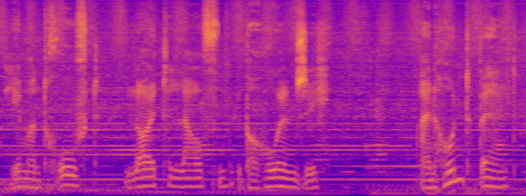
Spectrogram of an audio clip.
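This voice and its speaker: An actor playing an anxious, observant young poet narrating a radio play in a slow, hushed, intimate way, sometimes sinking to a near whisper. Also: male voice, mid-range voice, music in the background, natural voice. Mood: brooding. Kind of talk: literary radio drama reading.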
